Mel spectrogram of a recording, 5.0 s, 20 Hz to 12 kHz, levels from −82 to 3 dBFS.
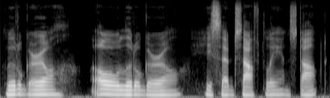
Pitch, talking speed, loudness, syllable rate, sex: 110 Hz, 110 wpm, -18 LUFS, 3.1 syllables/s, male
